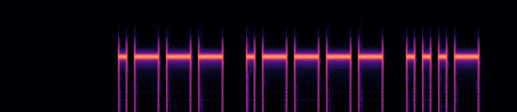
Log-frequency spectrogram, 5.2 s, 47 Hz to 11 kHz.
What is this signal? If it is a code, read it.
Morse code, heard as a keyed tone, about 15 wpm, 700 Hz. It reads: J1V
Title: Three Challenging Letter-Number Combinations 15wpm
